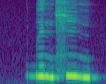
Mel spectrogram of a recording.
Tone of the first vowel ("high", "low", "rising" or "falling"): falling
